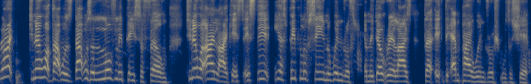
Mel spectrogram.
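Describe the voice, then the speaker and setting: A woman's voice: medium pitch, normal speed, no room sound. Lady interviewer just chatting away casually, dry room sound. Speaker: interviewer, host.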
